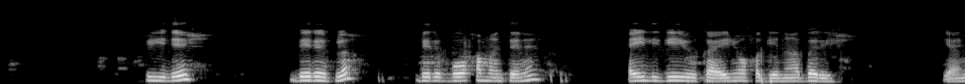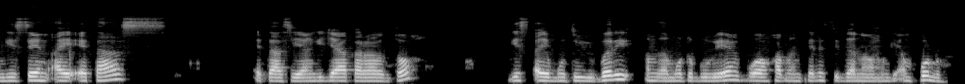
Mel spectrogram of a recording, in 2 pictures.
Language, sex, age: Wolof, male, 18-24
